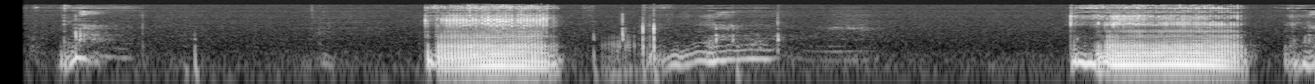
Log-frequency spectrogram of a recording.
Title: French bulldog puppy snoring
